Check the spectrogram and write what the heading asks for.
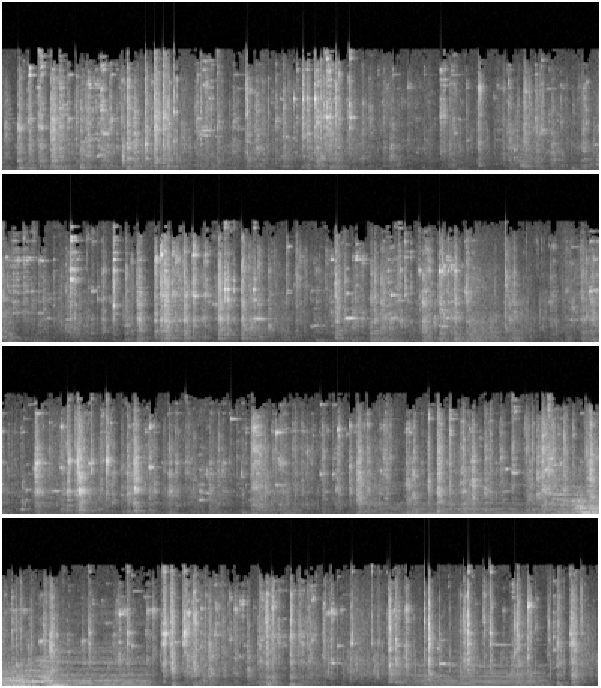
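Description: Young cattle in a tie-stall barn. Over a background of scattered clicks and rustling, one animal gives a long, loud moo in the last third that starts low and bends up in pitch, and another moo begins right at the end.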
